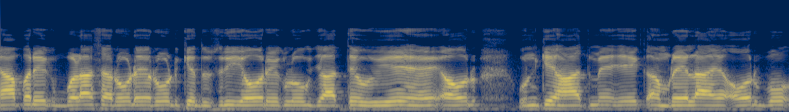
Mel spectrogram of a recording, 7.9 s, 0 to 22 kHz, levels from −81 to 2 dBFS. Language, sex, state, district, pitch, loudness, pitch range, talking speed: Hindi, male, Bihar, Vaishali, 130 Hz, -16 LUFS, 125-135 Hz, 180 wpm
